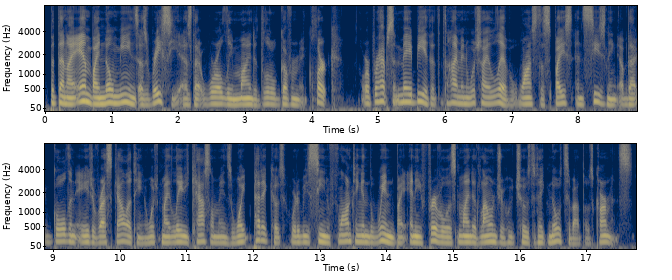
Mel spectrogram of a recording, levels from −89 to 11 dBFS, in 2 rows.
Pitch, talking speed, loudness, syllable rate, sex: 135 Hz, 225 wpm, -21 LUFS, 5.8 syllables/s, male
